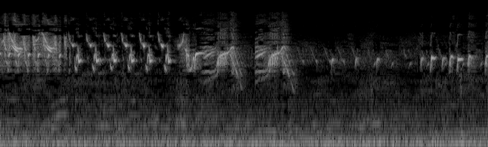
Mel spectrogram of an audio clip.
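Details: Canary from a Quetta singing match between two birds. The song is a quick burst of high, tinkling trilled notes that slides into a steadier, repeated chirping phrase, with faint low background noise.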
